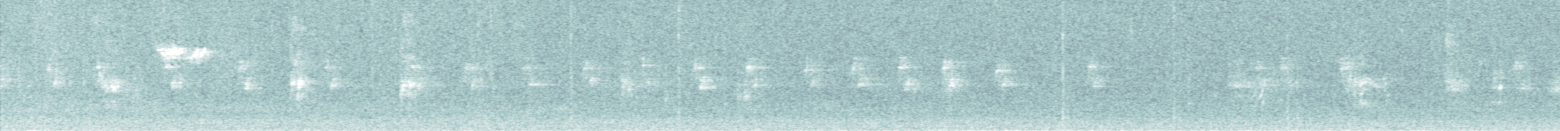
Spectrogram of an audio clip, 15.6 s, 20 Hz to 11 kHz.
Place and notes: Recorded w/ Sound Devices MixPre-6 w/ Studio Projects C-4 Small Diaphragm Stereo Pair Microphones in a Philadelphia backyard at 4:30 pm on Thursday afternoon.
